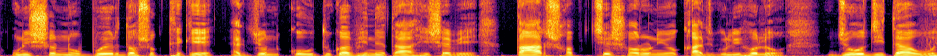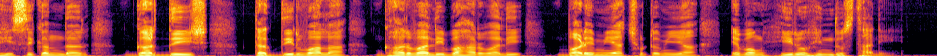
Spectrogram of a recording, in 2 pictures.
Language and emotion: Bengali, neutral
